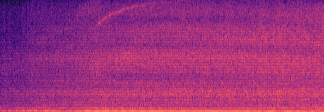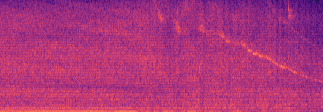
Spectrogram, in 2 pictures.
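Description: Pro Farm pulling tractor's turbocharged diesel engine running hard under load as it drags a weight-transfer sled, with a high turbo whine above it. The engine note sags about six seconds in, and the engine lets off near nine seconds. The turbo whine then falls away steadily.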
